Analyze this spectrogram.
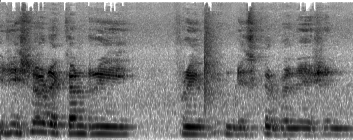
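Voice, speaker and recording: Audible room echo surrounds a man's high-pitched voice, delivered in a monotone, flat intonation. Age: 80s+. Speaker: retired telephone company employee. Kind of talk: personal testimony. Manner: halting.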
